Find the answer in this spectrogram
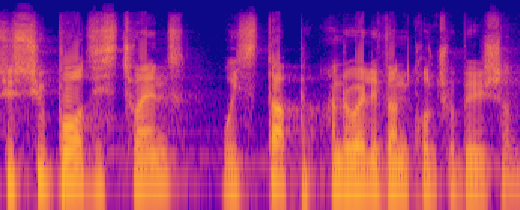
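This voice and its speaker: With a French accent, a man speaks at a moderate pace with ordinary pitch variation on a very clean recording with a silent background, the sound dry and close with no echo. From France. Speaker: asset management executive and award co-founder. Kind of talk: award ceremony speech.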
